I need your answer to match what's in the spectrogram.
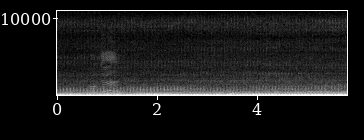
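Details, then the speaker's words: Suzuki VS1400 Intruder V-twin after cleaning the rear carb emulsion tube and freeing the needle, diaphragm refitted, both carbs filled: deep, even lumpy thump with no missing beats; both cylinders firing, normal running. "Oh, I think we're getting two. I think I'm hearing two cylinders started. Oh, listen to that. That's two cylinders. That's two cylinders."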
